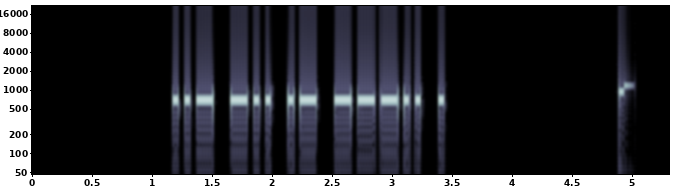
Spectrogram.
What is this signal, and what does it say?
Morse code, heard as a keyed tone, about 25 wpm, 700 Hz. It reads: UDA8E
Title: Code Groups - 5 Letter:Numbers - 25wpm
